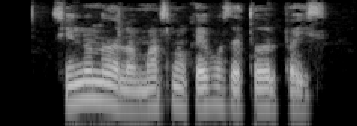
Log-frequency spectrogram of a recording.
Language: Spanish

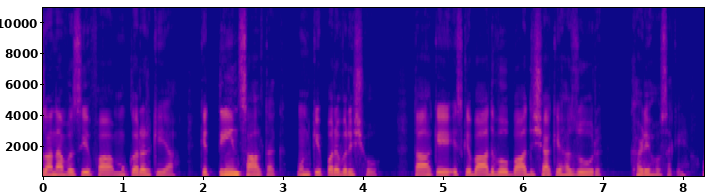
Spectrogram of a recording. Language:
Urdu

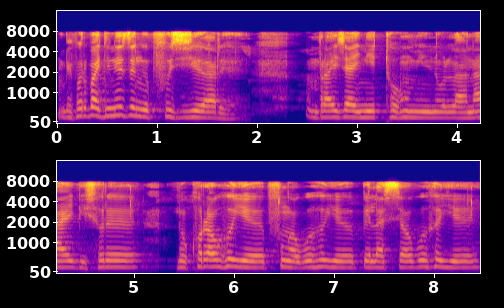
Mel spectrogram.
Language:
Bodo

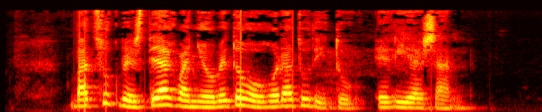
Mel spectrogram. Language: Basque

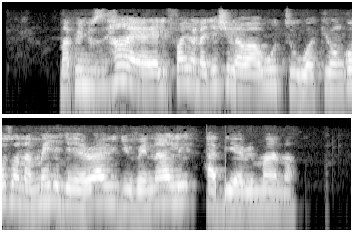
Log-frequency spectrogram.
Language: Swahili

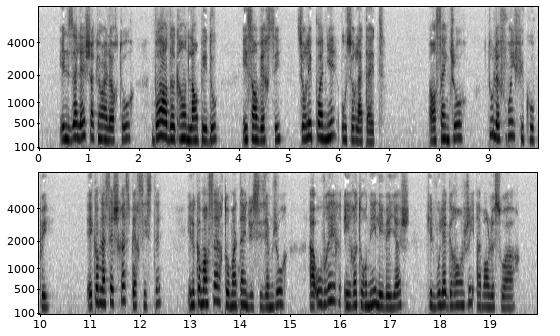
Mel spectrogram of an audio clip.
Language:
French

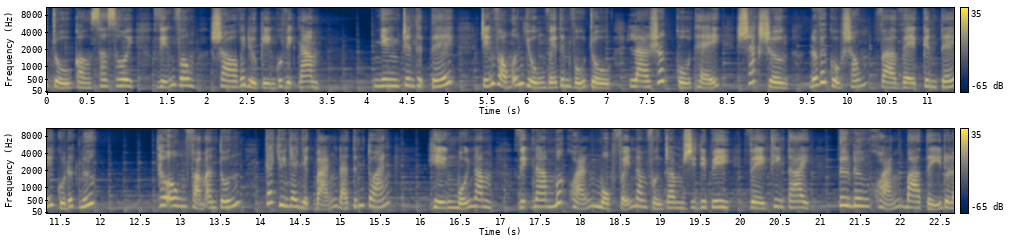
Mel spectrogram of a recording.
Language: Vietnamese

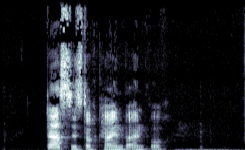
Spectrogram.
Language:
German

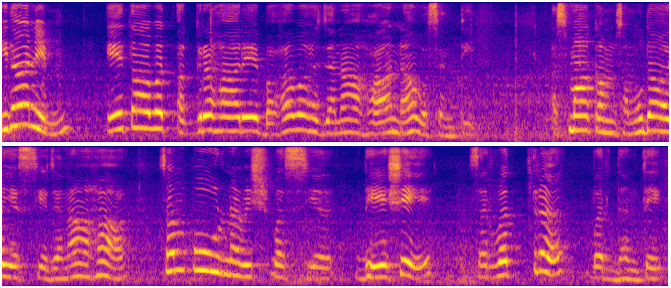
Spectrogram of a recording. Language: Sanskrit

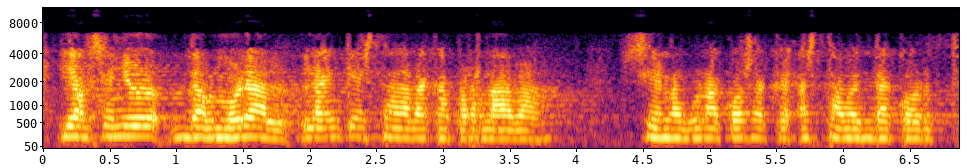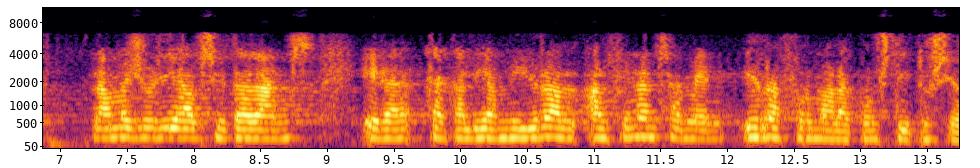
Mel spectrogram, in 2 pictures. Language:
Catalan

